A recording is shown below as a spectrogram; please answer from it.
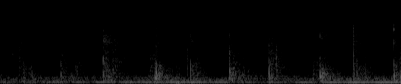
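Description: Light footsteps and shoe taps of two people stepping and turning on a wooden floor, a few each second, over a steady low hum.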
